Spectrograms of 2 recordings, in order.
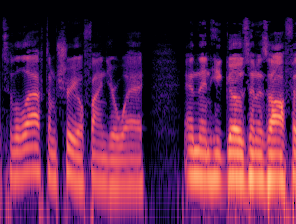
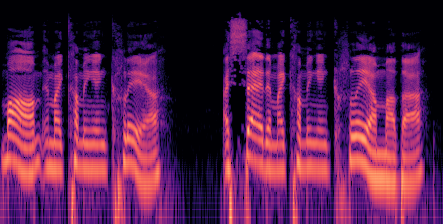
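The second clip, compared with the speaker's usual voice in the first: put-on British accent, nice and slow; 4 semitones higher than usual. Quoting a movie character's line after noting his sudden accent: Mike TV British accent. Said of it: "He did not have a British accent".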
